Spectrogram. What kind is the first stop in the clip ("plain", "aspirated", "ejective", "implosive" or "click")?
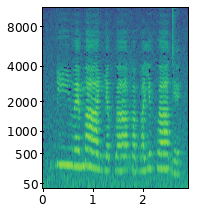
implosive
